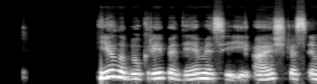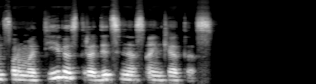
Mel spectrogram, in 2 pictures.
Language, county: Lithuanian, Alytus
